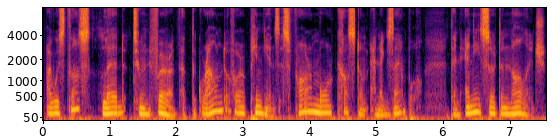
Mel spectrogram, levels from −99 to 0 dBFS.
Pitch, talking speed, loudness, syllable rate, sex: 115 Hz, 175 wpm, -20 LUFS, 4.8 syllables/s, male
